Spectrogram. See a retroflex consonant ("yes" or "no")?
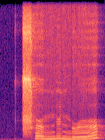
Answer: yes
